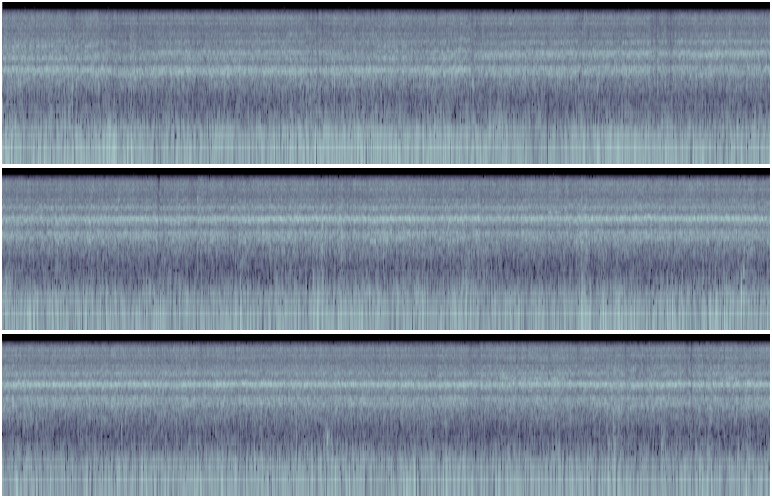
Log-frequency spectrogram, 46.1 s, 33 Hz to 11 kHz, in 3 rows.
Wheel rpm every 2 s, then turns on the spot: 210, 220, 230, 220, 220, 230, 230, 230, 230, 230, 230, 230, 220, 230, 230, 230, 230, 230, 230, 230, 220, 220, 220.
none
